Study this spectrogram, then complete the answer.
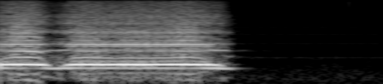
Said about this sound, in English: I'm a train. I'm a choo choo. Woo hoo.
